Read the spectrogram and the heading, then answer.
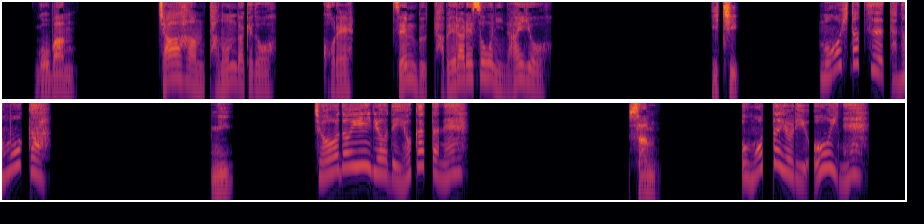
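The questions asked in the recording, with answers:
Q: チャーハン頼んだけどこれ全部食べられそうにないよ。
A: 3: 思ったより多いね。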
